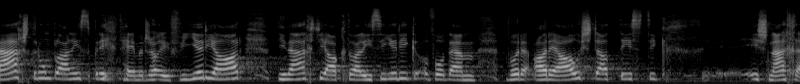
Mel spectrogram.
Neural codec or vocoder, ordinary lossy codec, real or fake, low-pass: none; none; real; 14.4 kHz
